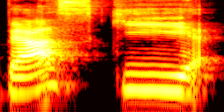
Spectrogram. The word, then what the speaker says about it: Basquiat: know oh really roxy it's pronounced baskey basket jimmy nails is basket like a basket d-a-s-k-e-e-a-t oh okay glenn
